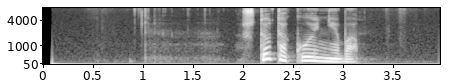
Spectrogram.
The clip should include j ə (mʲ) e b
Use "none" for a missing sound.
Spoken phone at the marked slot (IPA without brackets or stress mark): nʲ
